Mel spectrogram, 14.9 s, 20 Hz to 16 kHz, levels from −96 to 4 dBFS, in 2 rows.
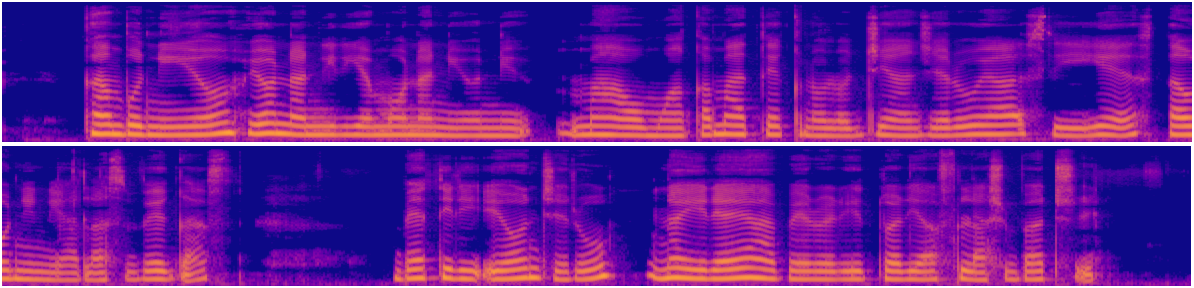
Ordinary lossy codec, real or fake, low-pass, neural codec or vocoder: none; real; 14.4 kHz; none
